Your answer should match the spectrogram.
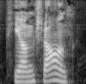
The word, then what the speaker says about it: Pyeongchang: It's Pyeongchang. That's the pronunciation.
